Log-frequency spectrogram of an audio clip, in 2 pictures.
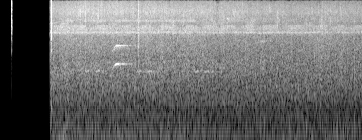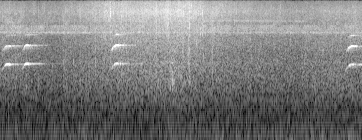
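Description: Wind rustles through leaves.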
